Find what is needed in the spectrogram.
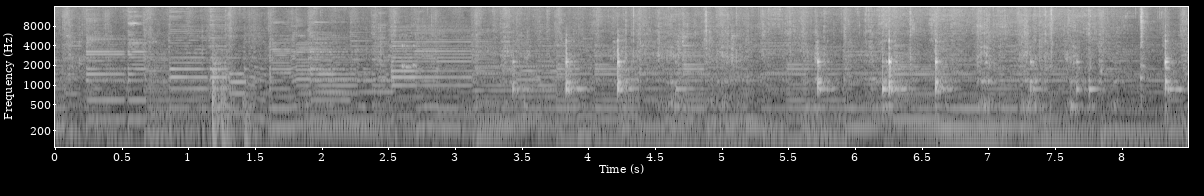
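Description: Wooden spoon stirring and scraping spices frying in oil in a clay pot, with a light sizzle, under soft background music. The spoon knocks against the pot several times in the second half.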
